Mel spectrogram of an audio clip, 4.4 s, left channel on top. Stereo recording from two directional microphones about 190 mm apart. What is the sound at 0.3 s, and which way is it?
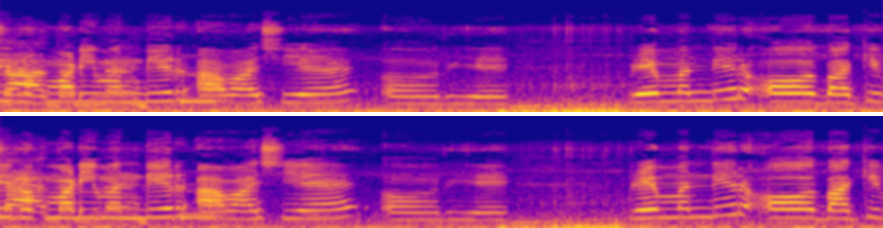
A woman's voice, 20° right (ahead or behind).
